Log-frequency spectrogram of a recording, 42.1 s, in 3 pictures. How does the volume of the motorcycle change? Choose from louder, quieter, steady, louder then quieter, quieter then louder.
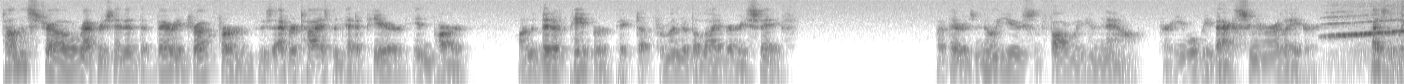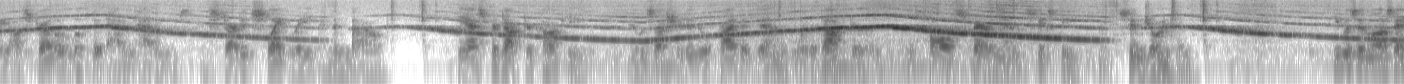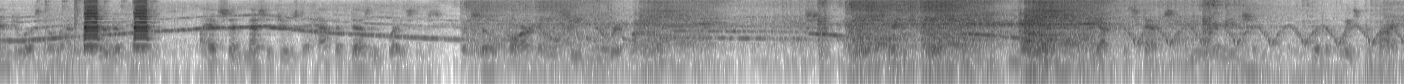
louder then quieter.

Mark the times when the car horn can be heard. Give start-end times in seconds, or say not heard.
28.4-29.6.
